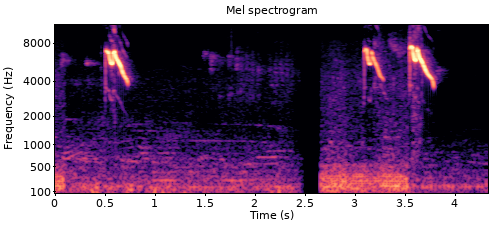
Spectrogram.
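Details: A female Oriental white-eye calls to attract a male, played to get caged birds singing: a high falling squeak, a pause with a short dropout, then two quick downslurred notes close together.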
